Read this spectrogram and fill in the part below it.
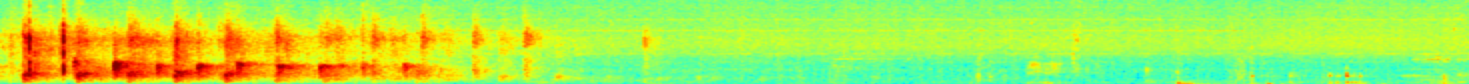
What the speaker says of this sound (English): Please join me in welcoming him with a big round of applause.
